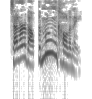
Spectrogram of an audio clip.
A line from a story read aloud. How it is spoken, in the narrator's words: Skulls snapped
